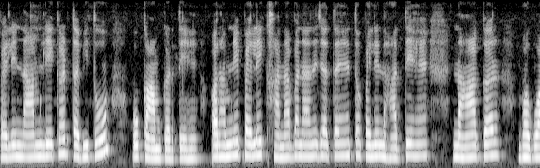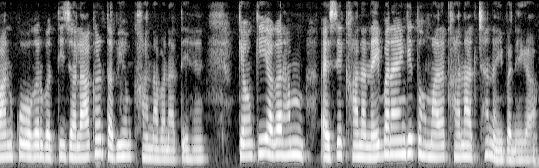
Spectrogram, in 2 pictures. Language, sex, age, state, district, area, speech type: Hindi, female, 18-30, Uttar Pradesh, Varanasi, rural, spontaneous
